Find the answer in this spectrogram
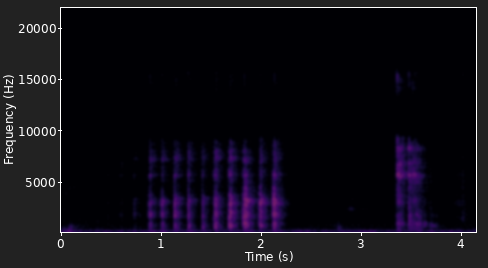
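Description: Plastic cap being screwed onto a SodaStream bottle of water: a quick run of faint clicks, about eight to ten a second, lasting about a second, then one brief scrape near the end.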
